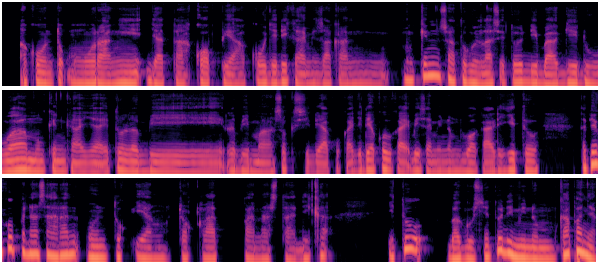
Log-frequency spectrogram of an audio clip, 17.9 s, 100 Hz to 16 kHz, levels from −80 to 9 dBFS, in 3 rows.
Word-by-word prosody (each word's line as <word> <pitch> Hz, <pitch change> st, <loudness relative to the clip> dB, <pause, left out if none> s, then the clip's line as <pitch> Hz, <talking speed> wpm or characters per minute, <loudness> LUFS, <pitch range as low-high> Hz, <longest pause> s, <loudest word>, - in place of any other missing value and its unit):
aku -, -, -5 dB
untuk 110 Hz, -, -2 dB
mengurangi 115 Hz, 0 st, +2 dB
jatah 105 Hz, -4 st, -2 dB
kopi 110 Hz, -1 st, -2 dB
aku. 105 Hz, +3 st, -2 dB
Jadi 115 Hz, +2 st, +1 dB
kayak 110 Hz, -4 st, -2 dB
misalkan, 110 Hz, 0 st, -5 dB, 0.2 s
mungkin 185 Hz, +7 st, +3 dB
1 140 Hz, -6 st, 0 dB
gelas 110 Hz, 0 st, +1 dB
itu 125 Hz, +2 st, +1 dB
dibagi 115 Hz, -2 st, +1 dB
2 115 Hz, +3 st, +3 dB
mungkin, 115 Hz, 0 st, 0 dB
Kak 100 Hz, -1 st, -2 dB
ya? 100 Hz, 0 st, -2 dB
Itu 100 Hz, +5 st, -1 dB
lebih 105 Hz, -2 st, -1 dB
lebih 110 Hz, -1 st, -2 dB
masuk 105 Hz, +4 st, -4 dB
sih -, -, -6 dB
di 105 Hz, -, -10 dB
aku, 95 Hz, -, -9 dB
Kak. 100 Hz, +1 st, -6 dB
Jadi 120 Hz, +2 st, +1 dB
aku 125 Hz, +2 st, +1 dB
kayak 110 Hz, -2 st, -2 dB
bisa 115 Hz, -1 st, -2 dB
minum 105 Hz, 0 st, -3 dB
2 105 Hz, -1 st, -1 dB
kali 105 Hz, +1 st, -3 dB
gitu. 115 Hz, -1 st, 0 dB, 0.4 s
Tapi 185 Hz, +7 st, +5 dB
aku 225 Hz, +3 st, +2 dB
penasaran 160 Hz, -4 st, +4 dB
untuk 130 Hz, 0 st, +1 dB
yang 125 Hz, -2 st, -1 dB
coklat 125 Hz, -1 st, -4 dB, 0.2 s
panas 115 Hz, -2 st, -4 dB
tadi, 115 Hz, +2 st, -4 dB
Kak, 145 Hz, 0 st, -3 dB, 0.5 s
itu 210 Hz, +10 st, +2 dB, 0.2 s
bagusnya 120 Hz, +2 st, +2 dB
tuh 210 Hz, -, +4 dB
diminum 125 Hz, -7 st, +5 dB
kapan 165 Hz, +4 st, +5 dB
115 Hz, 160 wpm, -25 LUFS, 105-125 Hz, 0.5 s, Tapi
